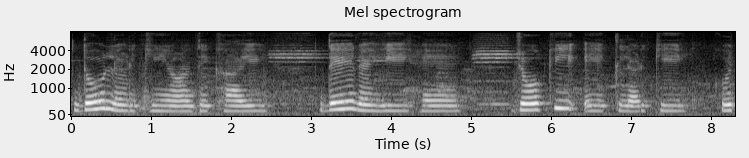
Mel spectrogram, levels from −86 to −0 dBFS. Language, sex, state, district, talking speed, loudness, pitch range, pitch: Hindi, female, Madhya Pradesh, Dhar, 80 wpm, -17 LUFS, 190-225 Hz, 195 Hz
